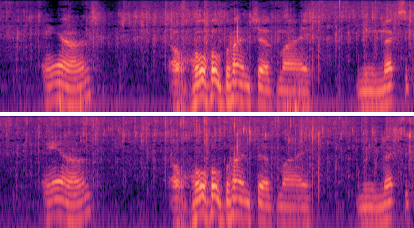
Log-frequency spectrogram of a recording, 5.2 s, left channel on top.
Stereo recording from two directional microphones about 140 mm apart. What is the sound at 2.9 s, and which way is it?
Speech, 15° right (ahead or behind).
